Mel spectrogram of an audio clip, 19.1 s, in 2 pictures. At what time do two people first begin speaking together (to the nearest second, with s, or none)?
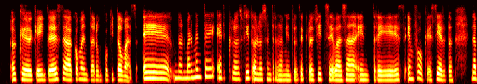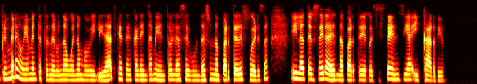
none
